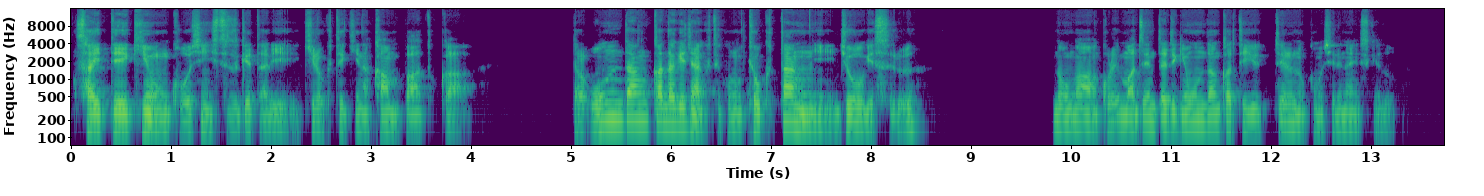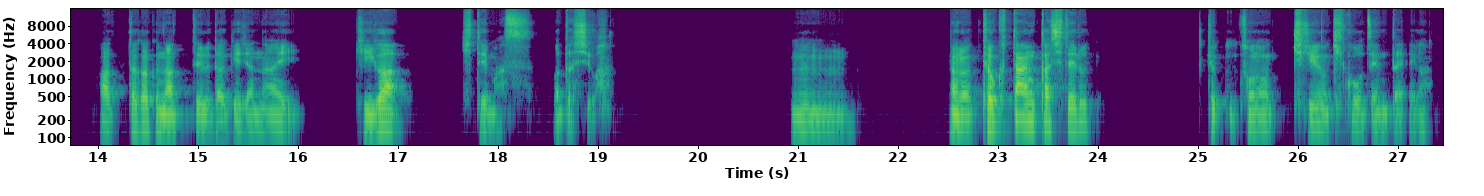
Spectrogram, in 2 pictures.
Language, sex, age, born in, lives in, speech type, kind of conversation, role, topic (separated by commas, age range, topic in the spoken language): Japanese, male, 40-44, Japan, Japan, conversation, unstructured, none, 地球温暖化について、どう感じていますか？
